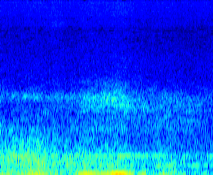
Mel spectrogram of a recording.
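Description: A low rumble that swells about a second in and then fades, with a faint hiss above it.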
